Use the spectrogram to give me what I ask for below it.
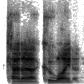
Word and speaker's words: Kanakainen: So it's a Finnish name. It's pronounced Kanakainen. Kanakainen.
